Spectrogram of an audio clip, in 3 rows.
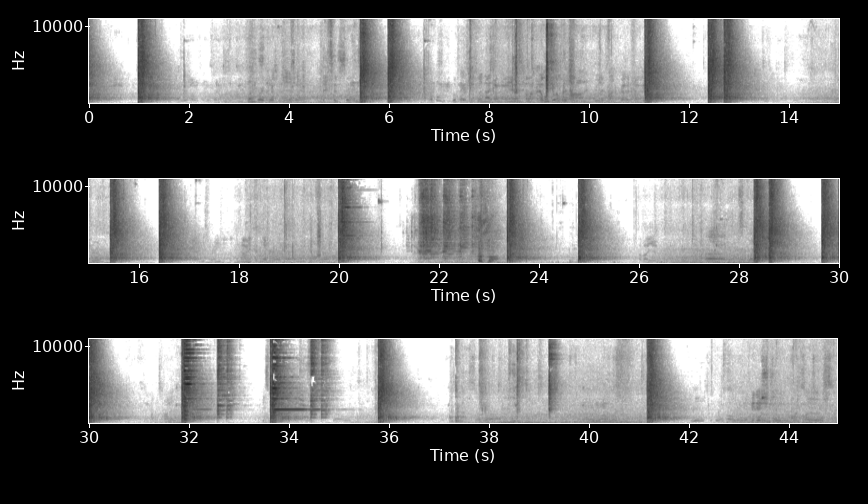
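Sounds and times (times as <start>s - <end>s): pistol shots echoing: 0.0s - 1.8s, 5.4s - 6.6s, 11.1s - 13.5s, 15.4s - 17.2s, 20.0s - 20.8s, 23.4s - 24.1s, 24.8s - 25.5s, 28.3s - 30.7s, 35.8s - 36.6s, 41.1s - 41.9s.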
